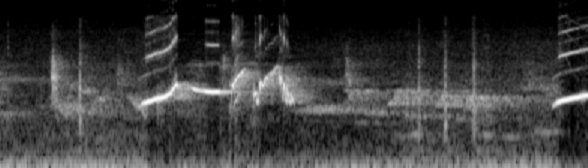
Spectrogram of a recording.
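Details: Singing white-rumped shama, practised for song contests: loud clear rising whistles and quick looping notes, with sharp ticks and a steady high tone in the background.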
